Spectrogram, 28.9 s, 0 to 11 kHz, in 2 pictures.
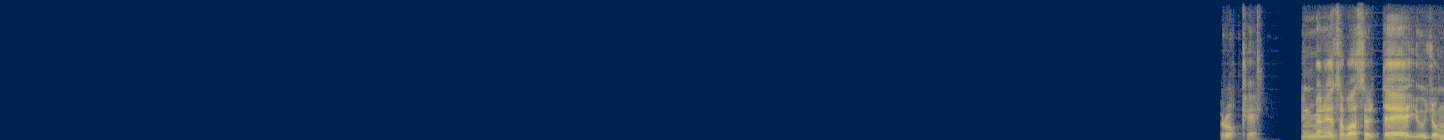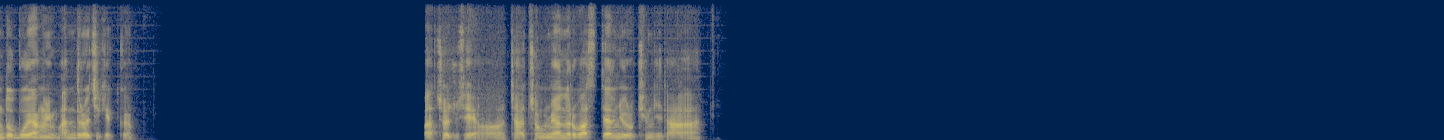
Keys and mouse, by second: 2.2 shift+drag, 3.9 g, 4.2 y, 11.7-12.4 shift+middle drag, 17.4-18.4 shift+middle drag, 19.5 shift+middle drag, 19.9 ctrl+middle click, 21.2 shift+middle click, 21.9-23.3 ctrl+middle drag.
